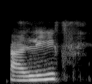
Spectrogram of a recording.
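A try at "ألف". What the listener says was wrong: అలీఫ్ అని దీర్ఘం తీయకూడదు, అలిఫ్.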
